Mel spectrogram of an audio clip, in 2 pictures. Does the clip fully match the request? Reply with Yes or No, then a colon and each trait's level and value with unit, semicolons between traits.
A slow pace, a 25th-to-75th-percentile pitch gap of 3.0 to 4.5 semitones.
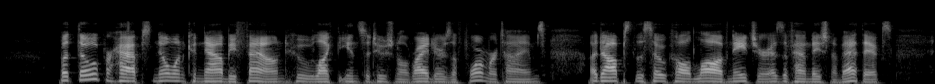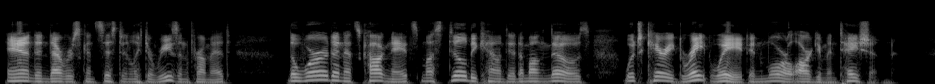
No: average, 175 wpm; average, 3.9 semitones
